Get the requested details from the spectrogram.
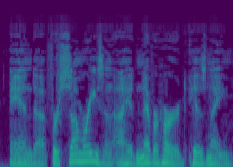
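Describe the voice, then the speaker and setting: Somewhat breathy male voice at medium pitch with ordinary pitch variation. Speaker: retiring radio host. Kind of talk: radio interview. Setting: radio studio. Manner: quiet.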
